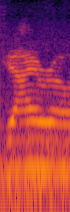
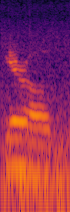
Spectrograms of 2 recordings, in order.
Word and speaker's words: gyro: I know it's pronounced gyro in America, but it's gyro in Greece, where it came from.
